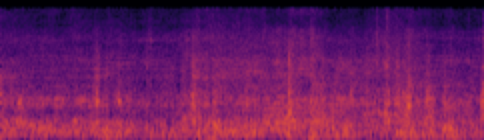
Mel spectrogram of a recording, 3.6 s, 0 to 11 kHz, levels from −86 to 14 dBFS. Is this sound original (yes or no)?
no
